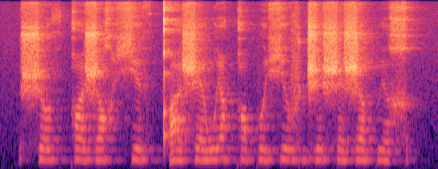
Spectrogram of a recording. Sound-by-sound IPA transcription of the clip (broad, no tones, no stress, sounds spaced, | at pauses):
ʃ o θ q o ʒ ɔ χ ç i θ qʼ a ʃ ɛ w i q ɔ p o ç ɯ v d͡ʒ ɯ ʃ ɐ ʒ ʌ p i χ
